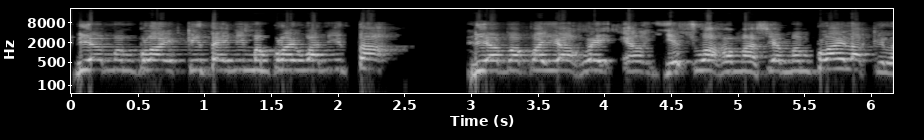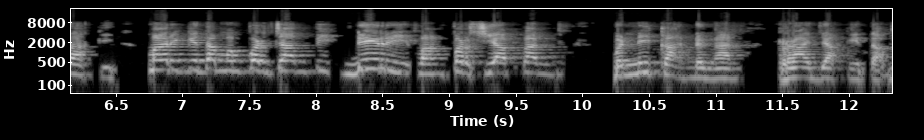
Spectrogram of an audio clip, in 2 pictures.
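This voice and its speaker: A male pastor preaching a sermon, telling stories with sudden shouted bursts and dropping English phrases into his talk. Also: very high voice. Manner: storytelling with shouted bursts and laughs.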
